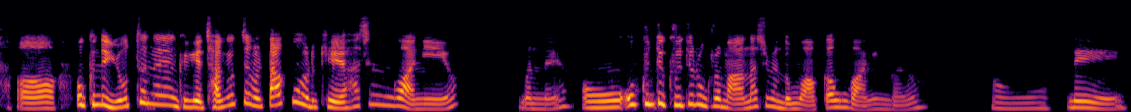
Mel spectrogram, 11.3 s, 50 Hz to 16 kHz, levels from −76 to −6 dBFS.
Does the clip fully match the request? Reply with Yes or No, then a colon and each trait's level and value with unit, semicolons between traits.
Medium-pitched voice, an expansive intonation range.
No: high, 215 Hz; wide, 7.7 semitones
